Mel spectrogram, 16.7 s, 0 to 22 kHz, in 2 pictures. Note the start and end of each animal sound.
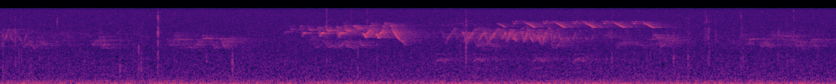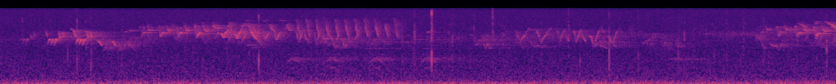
0.0s-8.1s: Red-eyed Vireo (Vireo olivaceus)
2.5s-4.2s: Chestnut-sided Warbler (Setophaga pensylvanica)
4.1s-6.1s: American Crow (Corvus brachyrhynchos)
4.4s-5.7s: Yellow-rumped Warbler (Setophaga coronata)
4.6s-7.0s: Black-and-white Warbler (Mniotilta varia)
8.4s-9.6s: Mourning Warbler (Geothlypis philadelphia)
9.1s-16.7s: Red-eyed Vireo (Vireo olivaceus)
9.5s-11.2s: Chestnut-sided Warbler (Setophaga pensylvanica)
10.4s-12.6s: Tennessee Warbler (Leiothlypis peregrina)
11.1s-12.9s: American Crow (Corvus brachyrhynchos)
13.4s-15.1s: Yellow-rumped Warbler (Setophaga coronata)
16.0s-16.7s: Chestnut-sided Warbler (Setophaga pensylvanica)
16.1s-16.7s: Black-and-white Warbler (Mniotilta varia)

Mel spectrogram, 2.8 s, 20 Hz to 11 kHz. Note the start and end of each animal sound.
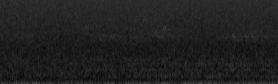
0.0s-2.8s: Red-eyed Vireo (Vireo olivaceus)

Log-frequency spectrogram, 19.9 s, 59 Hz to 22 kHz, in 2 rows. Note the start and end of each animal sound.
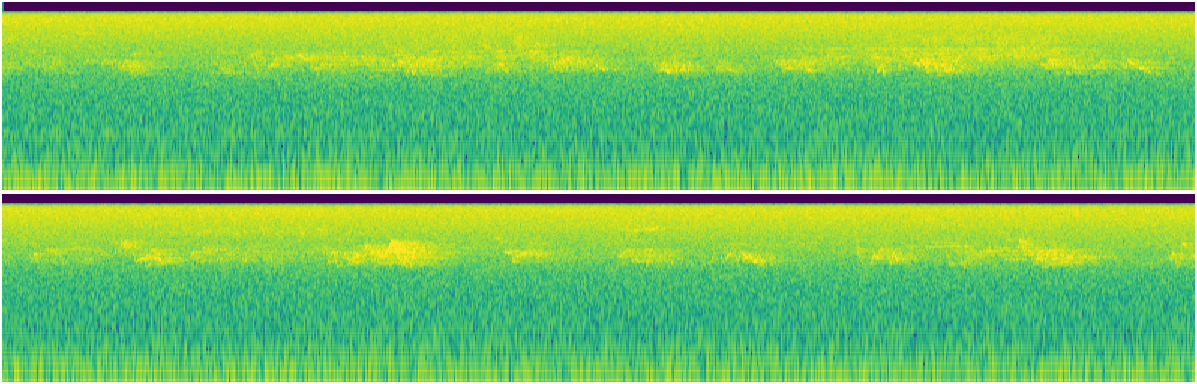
0.0s-19.9s: Red-eyed Vireo (Vireo olivaceus)
2.1s-3.5s: Veery (Catharus fuscescens)
2.9s-4.8s: Ovenbird (Seiurus aurocapilla)
6.5s-9.0s: Ovenbird (Seiurus aurocapilla)
17.6s-19.0s: Veery (Catharus fuscescens)

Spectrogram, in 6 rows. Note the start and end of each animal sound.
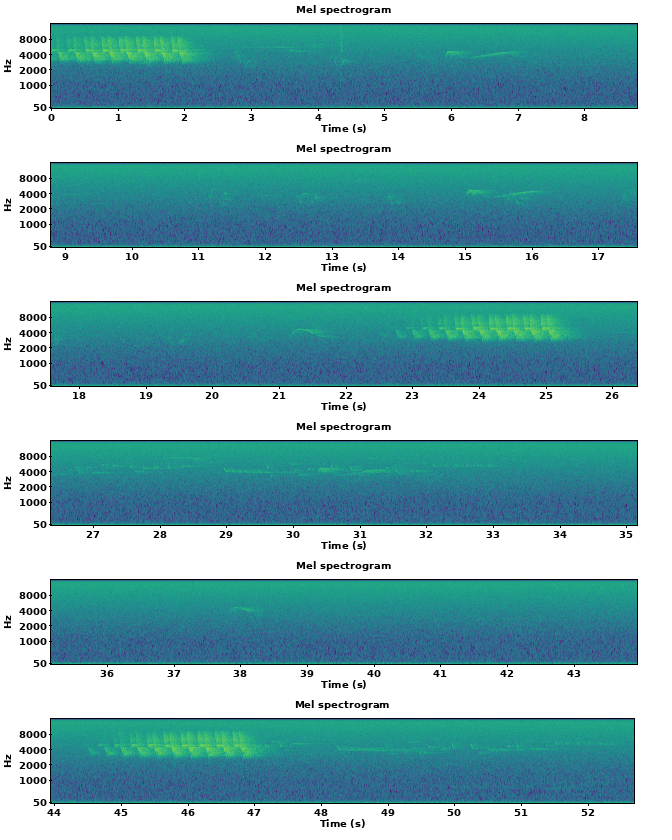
0.0s-2.4s: Ovenbird (Seiurus aurocapilla)
0.0s-19.8s: Red-eyed Vireo (Vireo olivaceus)
2.7s-4.1s: Black-throated Green Warbler (Setophaga virens)
5.6s-7.2s: Eastern Wood-Pewee (Contopus virens)
14.6s-16.4s: Eastern Wood-Pewee (Contopus virens)
21.1s-21.9s: Eastern Wood-Pewee (Contopus virens)
22.4s-25.7s: Ovenbird (Seiurus aurocapilla)
25.8s-33.3s: Winter Wren (Troglodytes hiemalis)
30.3s-31.5s: Eastern Wood-Pewee (Contopus virens)
37.6s-38.6s: Eastern Wood-Pewee (Contopus virens)
44.3s-47.5s: Ovenbird (Seiurus aurocapilla)
46.7s-52.7s: Winter Wren (Troglodytes hiemalis)

